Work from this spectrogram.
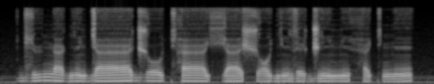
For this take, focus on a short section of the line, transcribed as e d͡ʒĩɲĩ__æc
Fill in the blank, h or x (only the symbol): h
